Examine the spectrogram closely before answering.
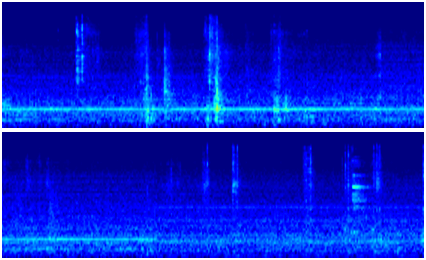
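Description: Kitchen work on a tuna-cutting counter: sharp knocks and clicks of knife and utensils against a cutting board, coming irregularly, the loudest about three seconds in. Underneath runs a steady mechanical hum with a faint steady tone.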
